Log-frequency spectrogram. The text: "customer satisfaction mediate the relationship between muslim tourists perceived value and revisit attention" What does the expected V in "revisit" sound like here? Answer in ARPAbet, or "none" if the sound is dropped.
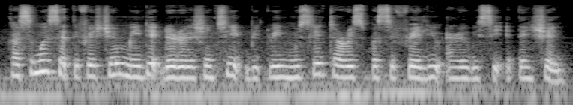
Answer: W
